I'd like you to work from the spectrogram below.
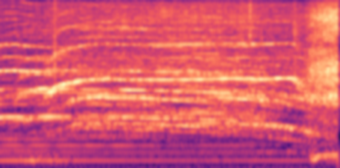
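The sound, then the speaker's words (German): An audience at a rap cypher lets out a loud, sustained collective shout on cue whenever a rapper's name is rapped, lasting a couple of seconds, voices held together before a final rising whoop at the end. “Also, immer wenn … kommt, müsst ihr alle schreien.”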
